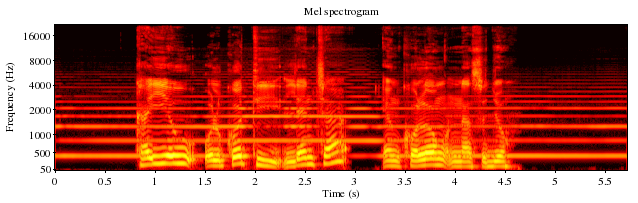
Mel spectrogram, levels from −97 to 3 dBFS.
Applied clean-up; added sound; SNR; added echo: none; Wind instrument, woodwind instrument; 12 dB; none.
